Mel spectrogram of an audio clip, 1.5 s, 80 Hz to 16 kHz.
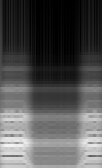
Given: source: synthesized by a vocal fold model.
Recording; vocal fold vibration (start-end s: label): sustained vowel that changes in the middle
0.00-0.32 s: 143.3 Hz, open quotient 0.33
0.52-1.12 s: 43.0 Hz, open quotient 0.37
1.32-1.54 s: 143.3 Hz, open quotient 0.33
